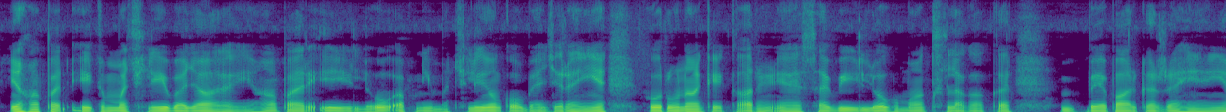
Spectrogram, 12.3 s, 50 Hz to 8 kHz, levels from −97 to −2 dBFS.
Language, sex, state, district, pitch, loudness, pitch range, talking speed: Hindi, male, Rajasthan, Churu, 95 Hz, -26 LUFS, 90-100 Hz, 135 wpm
